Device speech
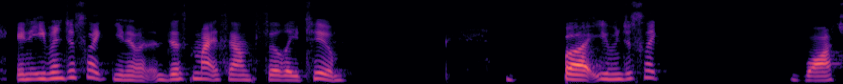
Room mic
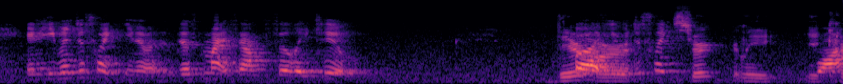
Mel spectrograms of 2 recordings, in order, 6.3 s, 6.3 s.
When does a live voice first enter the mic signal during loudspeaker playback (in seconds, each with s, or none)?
4.2 s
